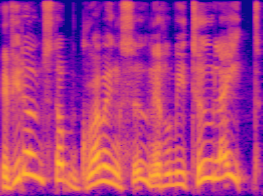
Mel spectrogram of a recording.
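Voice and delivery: put-on high, warning old-woman voice; scolding grandmother. A narrator's reading. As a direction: warn the boy as a cross granny.

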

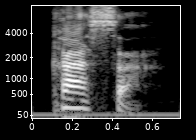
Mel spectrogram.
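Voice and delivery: casa dicho fuerte, golpe en CA; ejemplo enfatizado. Shown as a demonstration. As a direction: marca fuerte la sílaba CA de casa. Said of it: "palabras llanas o graves sin tilde". (casa, con fuerza en CA)

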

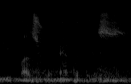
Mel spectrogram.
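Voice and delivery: deep grave guard. Retold or imitated. Guard warning the comic, low and solemn. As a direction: drop the voice low and ominous.

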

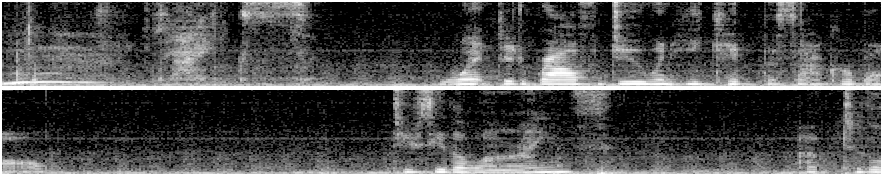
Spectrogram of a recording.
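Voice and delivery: put-on breathy conspiratorial whisper to the kids; hushed whisper. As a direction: whisper it like a secret. Dramatic aside to listening children.

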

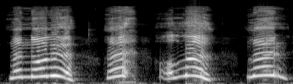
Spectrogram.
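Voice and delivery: loud startled yelps; a mock frightened yell; alarmed shout. Transforming into Enderman.

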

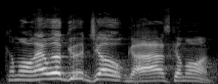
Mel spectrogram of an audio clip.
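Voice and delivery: loud, high mock plea for a laugh; playful protest. Real, not acted. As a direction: push the room to laugh at the joke. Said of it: "That's what I'm saying".

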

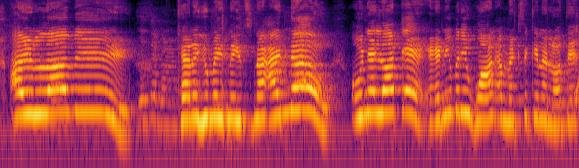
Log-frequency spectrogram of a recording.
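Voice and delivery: high, excited exclamations; overjoyed gushing. Real, not acted. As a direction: gush with pitch held way up. Thrilled by corn sticker.

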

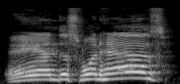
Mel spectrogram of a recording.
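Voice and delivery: high, loud, drawn-out reveal; suspenseful build-up. Pretend. Host building suspense before revealing a purse's contents, drawn-out excited announcement. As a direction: stretch it out like a big announcement.

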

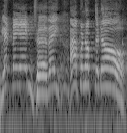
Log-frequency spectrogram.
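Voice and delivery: high-pitched demanding call from outside; mimicked caller demanding to be let in; voice at the door. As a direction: call insistently through a closed door, pitched well up. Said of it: "this voice saying".

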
